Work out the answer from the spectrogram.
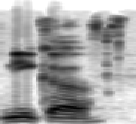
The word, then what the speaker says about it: Nixo: should have told you this earlier but it's pronounced Nico Nico okay okay yeah I like the though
